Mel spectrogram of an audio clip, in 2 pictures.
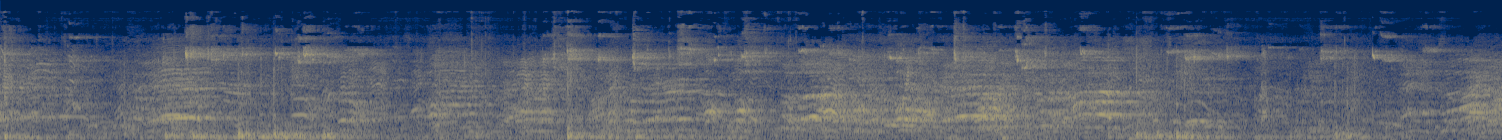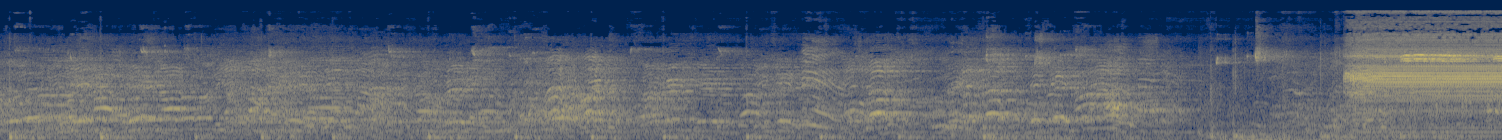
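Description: Basketball dribbling and bouncing on a hardwood gym floor under players' and spectators' voices, then the scoreboard horn sounds loud and steady for about two seconds near the end as the clock runs out, signalling the end of the period.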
